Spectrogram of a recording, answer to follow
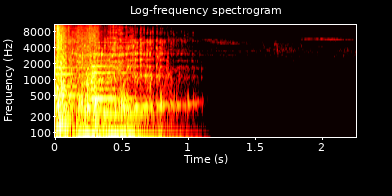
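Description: A loud, deep rumbling sound effect with strong bass that fades out about a second in, leaving silence.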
